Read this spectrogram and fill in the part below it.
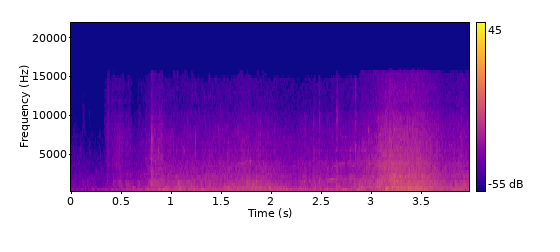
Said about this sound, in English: Small waves from the Mediterranean Sea lap the sand in Gaza's main fishing port. Dozens of low wooden boats line the shore.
